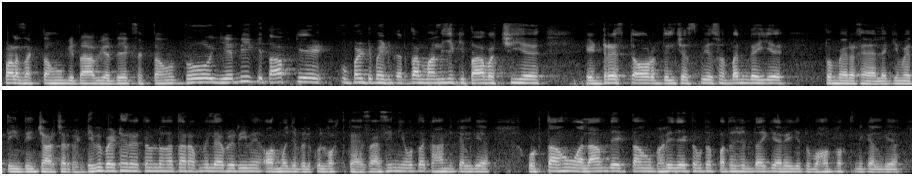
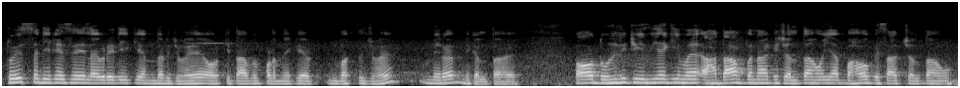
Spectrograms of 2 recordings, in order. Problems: none marked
